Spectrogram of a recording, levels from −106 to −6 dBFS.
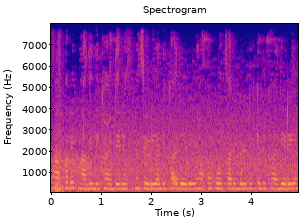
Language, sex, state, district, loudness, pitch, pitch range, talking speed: Hindi, female, Uttar Pradesh, Jalaun, -33 LUFS, 230 Hz, 230-235 Hz, 280 wpm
